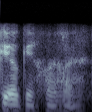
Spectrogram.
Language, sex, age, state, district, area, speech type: Manipuri, male, 18-30, Manipur, Churachandpur, rural, conversation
